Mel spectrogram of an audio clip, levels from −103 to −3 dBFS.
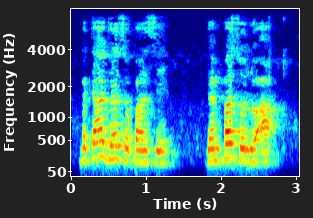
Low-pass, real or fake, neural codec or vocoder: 7.2 kHz; fake; vocoder, 44.1 kHz, 128 mel bands every 512 samples, BigVGAN v2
